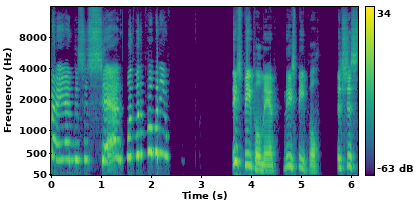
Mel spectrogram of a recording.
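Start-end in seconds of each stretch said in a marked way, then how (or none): 0.1-1.4 put-on, high, slow, tearful fake sobbing voice. Speaker mocks someone who attacks people, then sits there crying: imitating someone crying. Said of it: "now you're sitting here crying and saying".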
